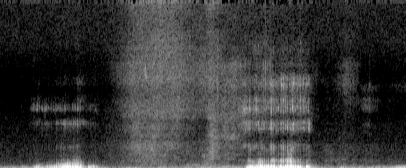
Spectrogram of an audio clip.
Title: Victorian Bulldog Sleeping, Snoring Again#eastcoastinbulldog #victorianbulldog #snoringbulldogpuppy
